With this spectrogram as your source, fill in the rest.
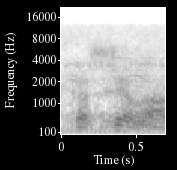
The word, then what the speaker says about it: Kassel: Костел, ударение на последнем ходе.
